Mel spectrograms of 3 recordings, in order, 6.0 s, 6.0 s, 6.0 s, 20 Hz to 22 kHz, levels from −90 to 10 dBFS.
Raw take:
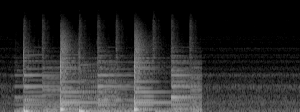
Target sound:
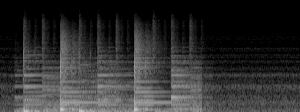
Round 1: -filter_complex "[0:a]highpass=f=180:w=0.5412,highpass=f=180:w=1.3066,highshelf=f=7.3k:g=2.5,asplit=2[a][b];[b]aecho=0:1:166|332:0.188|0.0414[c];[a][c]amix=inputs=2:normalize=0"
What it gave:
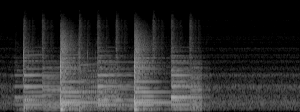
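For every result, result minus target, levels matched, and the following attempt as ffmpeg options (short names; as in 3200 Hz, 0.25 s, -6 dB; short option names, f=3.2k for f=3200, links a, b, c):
echo 58 ms early; 250 Hz band +2.5 dB
-filter_complex "[0:a]highpass=f=180:w=0.5412,highpass=f=180:w=1.3066,highshelf=f=7.3k:g=2.5,asplit=2[a][b];[b]aecho=0:1:224|448:0.188|0.0414[c];[a][c]amix=inputs=2:normalize=0"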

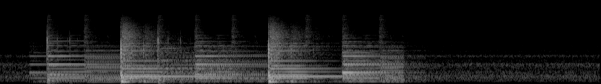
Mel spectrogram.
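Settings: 250 Hz band +2.5 dB
-filter_complex "[0:a]highshelf=f=7.3k:g=2.5,asplit=2[a][b];[b]aecho=0:1:224|448:0.188|0.0414[c];[a][c]amix=inputs=2:normalize=0"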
